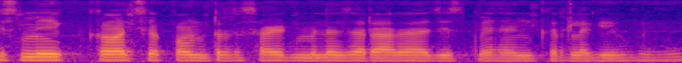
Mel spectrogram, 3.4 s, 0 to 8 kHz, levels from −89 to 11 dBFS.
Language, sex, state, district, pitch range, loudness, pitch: Hindi, male, Uttar Pradesh, Budaun, 130-140 Hz, -20 LUFS, 135 Hz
